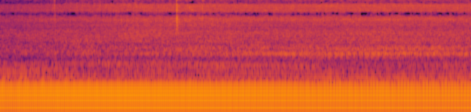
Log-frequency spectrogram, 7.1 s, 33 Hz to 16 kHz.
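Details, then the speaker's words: Salvage-auction car with 5.7 V8, 143,000 miles, rear-end damage, no check engine light; deep, even V8 idle with a steady burble, no misses, knocks or ticks; normal idle. "Yeah, it don't seem to be running bad at all. All right, let's see what it sounds like. It sounds decent. Ain't too bad, ain't too bad."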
